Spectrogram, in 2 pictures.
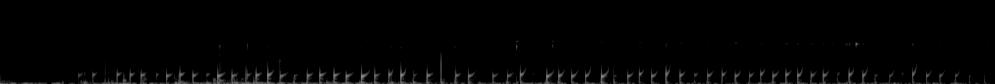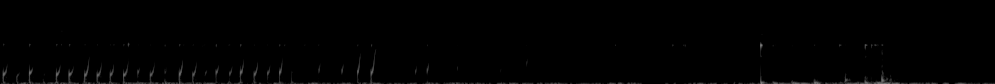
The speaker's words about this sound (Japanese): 今度はお水の音だけ。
